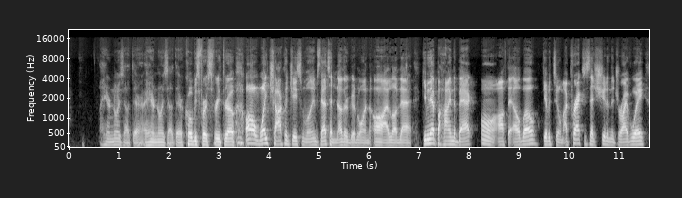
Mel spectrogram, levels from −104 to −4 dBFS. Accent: American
